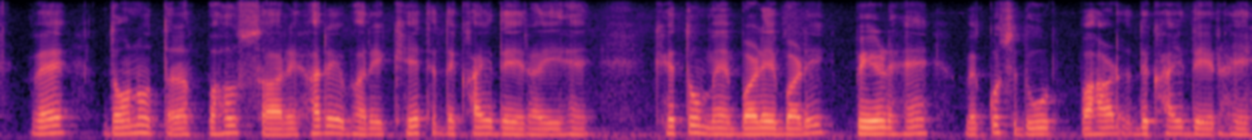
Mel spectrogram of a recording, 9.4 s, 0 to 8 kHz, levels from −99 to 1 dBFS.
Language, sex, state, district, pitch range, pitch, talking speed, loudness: Hindi, male, Uttar Pradesh, Varanasi, 130-150 Hz, 135 Hz, 165 wpm, -27 LUFS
